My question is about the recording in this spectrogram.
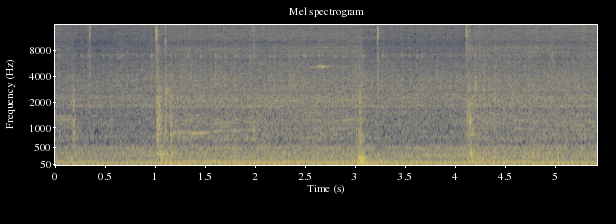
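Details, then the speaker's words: VAZ power window driven by a voltage booster at 18 V: short, quick motor whirs, each ending in a soft clunk at the stop, with the glass moving fast and smoothly up and down. "очень круто прям по кайфу отпускать и поднимать стекло потрясающе"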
